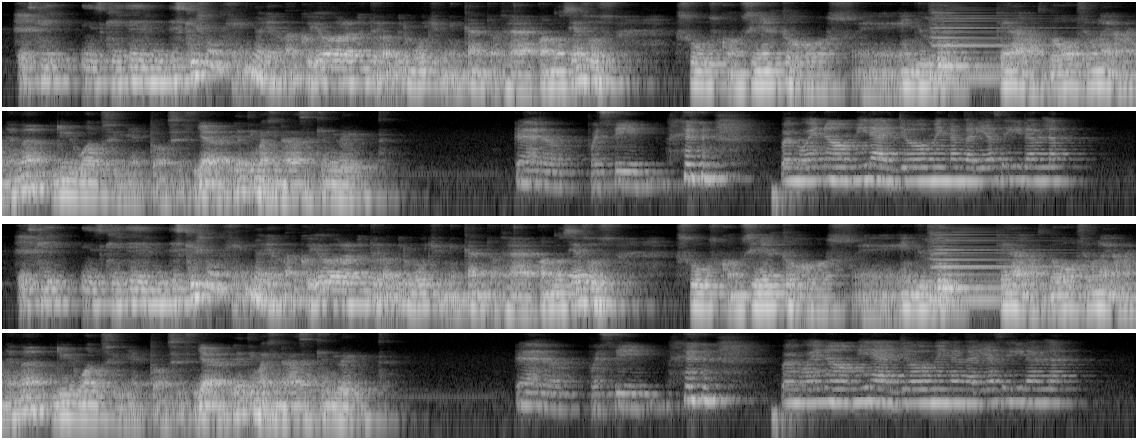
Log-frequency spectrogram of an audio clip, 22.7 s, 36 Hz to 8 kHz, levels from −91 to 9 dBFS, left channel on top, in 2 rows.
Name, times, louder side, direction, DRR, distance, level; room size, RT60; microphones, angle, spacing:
voice 1, 0.2-9.5 9.9-15.0, equal, ahead, -5 dB, 0.5 m, -21 dB
Acoustic guitar / Strum, 9.3-13.5, right 3 dB, 60° right, 1.2 m, -31 dB
voice 2, 16.5-18.8 19.1-21.9, left 2 dB, 45° left, 1 dB, 0.5 m, -28 dB
3.2 x 2.0 x 3.1 m, 0.87 s
head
